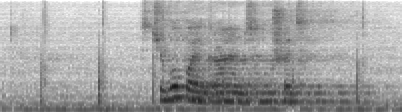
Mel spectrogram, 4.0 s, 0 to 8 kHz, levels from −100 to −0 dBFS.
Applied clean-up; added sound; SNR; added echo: none; Walk, footsteps; 20 dB; reverberation time 2.4 s.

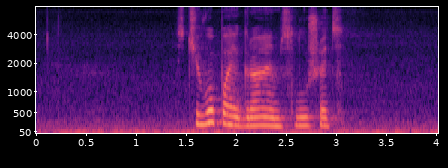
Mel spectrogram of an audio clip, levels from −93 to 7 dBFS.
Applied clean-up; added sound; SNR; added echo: none; none; none; none.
